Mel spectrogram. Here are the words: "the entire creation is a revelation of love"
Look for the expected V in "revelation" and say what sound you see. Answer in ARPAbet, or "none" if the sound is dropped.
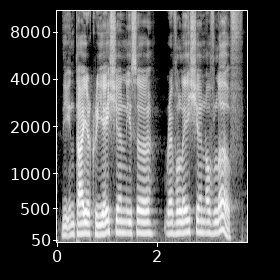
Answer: V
